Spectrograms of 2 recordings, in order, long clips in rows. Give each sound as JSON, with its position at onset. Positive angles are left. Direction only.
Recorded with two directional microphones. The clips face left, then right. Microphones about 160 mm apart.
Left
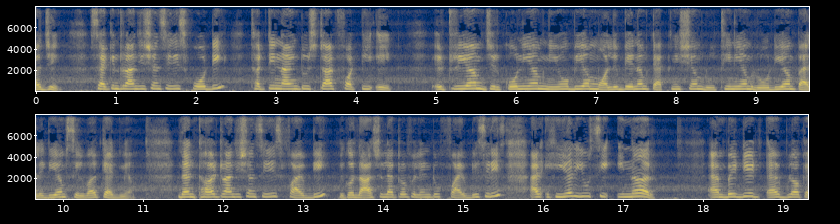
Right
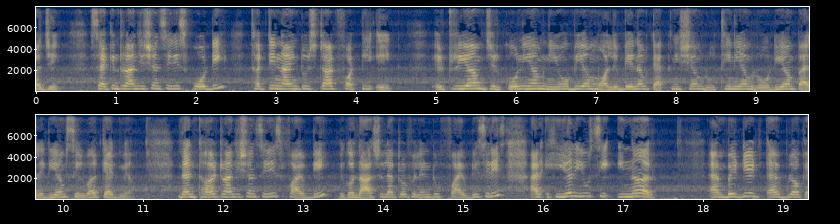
{"t": 0.0, "sound": "speech", "side_deg": 50}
